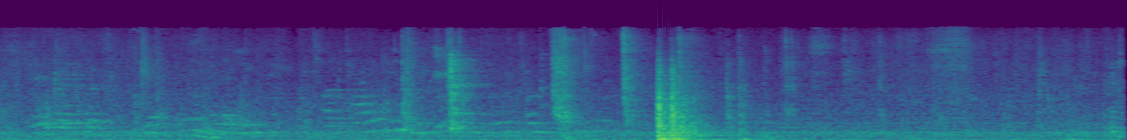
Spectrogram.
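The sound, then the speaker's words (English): A door swings closed with a single solid thud partway through, standing out sharply against a background of faint voices and room noise. “I think we need to shut that door.”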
